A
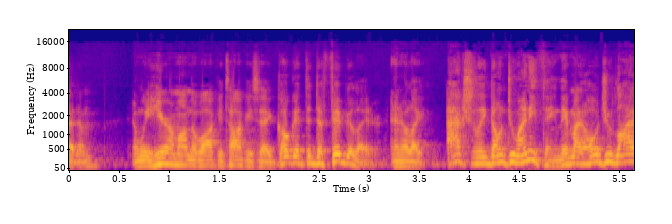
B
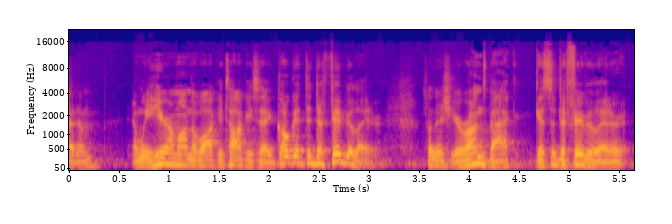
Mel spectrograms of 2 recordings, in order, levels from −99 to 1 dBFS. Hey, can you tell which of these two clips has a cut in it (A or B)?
A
